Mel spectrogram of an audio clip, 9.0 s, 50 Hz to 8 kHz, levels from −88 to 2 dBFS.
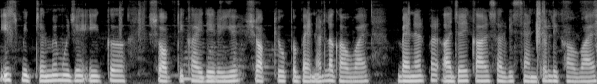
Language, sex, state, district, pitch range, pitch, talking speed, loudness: Hindi, female, Uttar Pradesh, Budaun, 160-175 Hz, 170 Hz, 175 wpm, -19 LUFS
